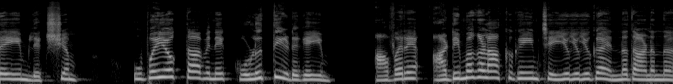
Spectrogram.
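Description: At 5.69 to 5.89 s, right after "ഉപയോക്താവിനെ കൊളുത്തിയിടുകയും അവരെ അടിമകളാക്കുകയും", the speech has repeated frames. A 100 ms block of compressed audio plays two extra times, a stutter that adds 200 ms. A spectrogram shows the same 100 ms pattern copied side by side.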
